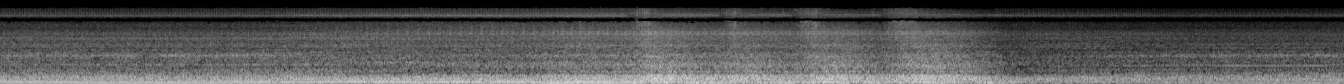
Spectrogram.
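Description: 1994 Jaguar XJ12's 6.0-litre V12 running warm at idle, smooth with its exhaust manifold-to-collector donut gaskets newly replaced. From about five and a half seconds in the revs are raised a few times by hand at the throttle linkage, then drop back to idle near ten seconds.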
